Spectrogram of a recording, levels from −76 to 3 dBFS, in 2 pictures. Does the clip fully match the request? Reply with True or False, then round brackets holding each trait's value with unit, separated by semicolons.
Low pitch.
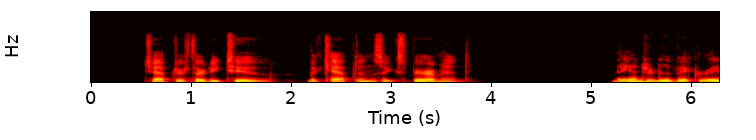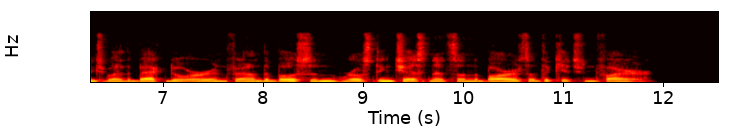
True (90 Hz)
